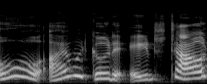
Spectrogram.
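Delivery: put-on German-accented English. Quoting a man from a story he's telling, in a German accent. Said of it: "but the German accent was".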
